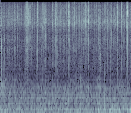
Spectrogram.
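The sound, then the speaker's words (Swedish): A small campfire of dry birch bark crackles and catches quickly, with sharp pops and snaps scattered over a steady, rushing hiss; fairly quiet, with no voices. “Fantastiskt, vad fort det tar sig. Ja, precis. Näven var fin och torr.”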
